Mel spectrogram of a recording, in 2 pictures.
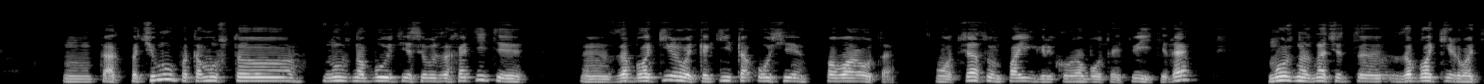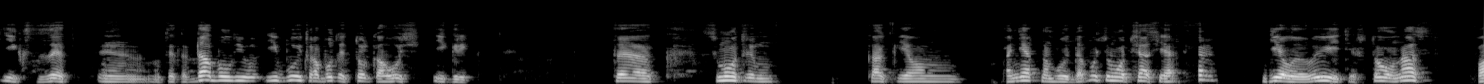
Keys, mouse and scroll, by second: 19.1-19.8 middle drag, 20.5-20.9 middle drag, 22.4 click, 23.1-23.8 middle drag, 24.9-25.6 shift+middle drag, 28.1-29.5 middle drag.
